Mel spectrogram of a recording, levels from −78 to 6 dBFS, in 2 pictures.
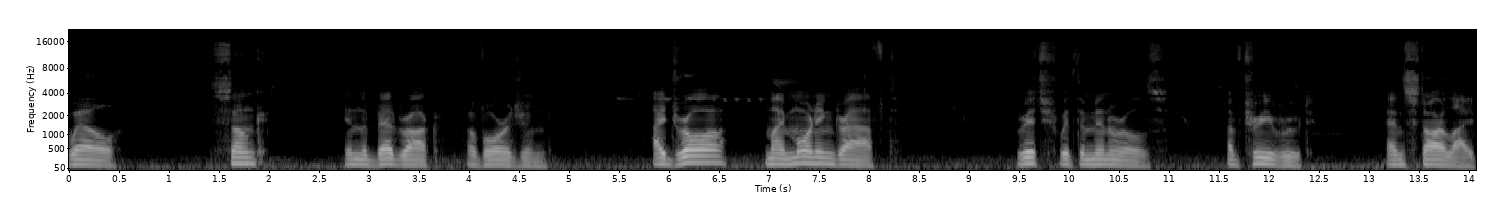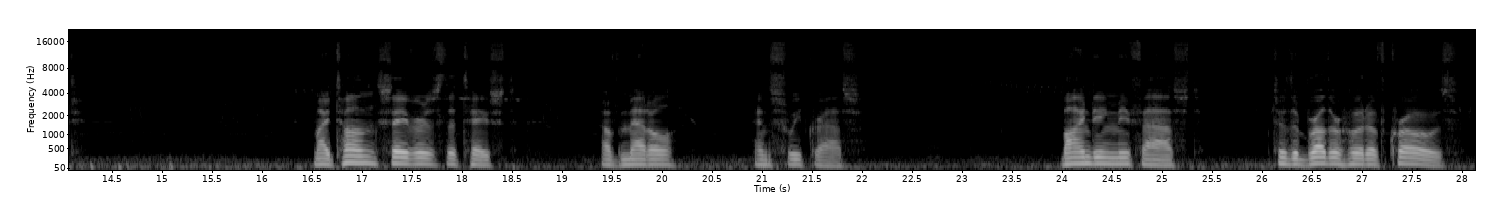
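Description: Nothing in the recording stood out as a technical problem on listening.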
